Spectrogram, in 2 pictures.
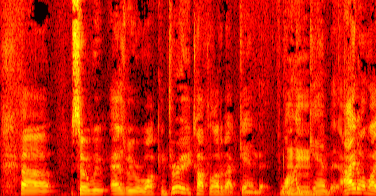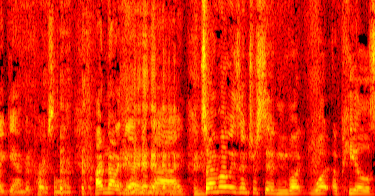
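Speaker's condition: No condition

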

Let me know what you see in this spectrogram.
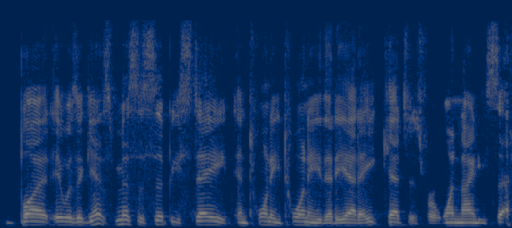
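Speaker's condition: No condition

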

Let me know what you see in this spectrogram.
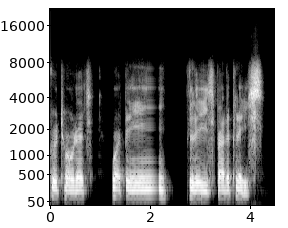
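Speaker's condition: Cerebral palsy; speech impairment

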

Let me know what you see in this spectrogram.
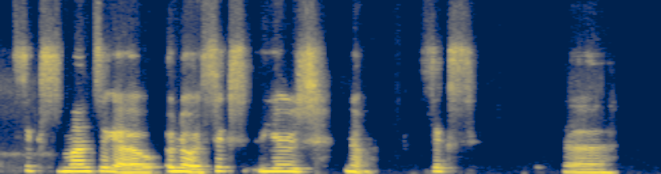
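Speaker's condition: Aphasia after stroke; two strokes one month apart, artery dissection blocking blood flow, symptoms came on slowly, ten and a half years ago; about ten and a half years post stroke, three years of speech, occupational, physical therapy; writing slow

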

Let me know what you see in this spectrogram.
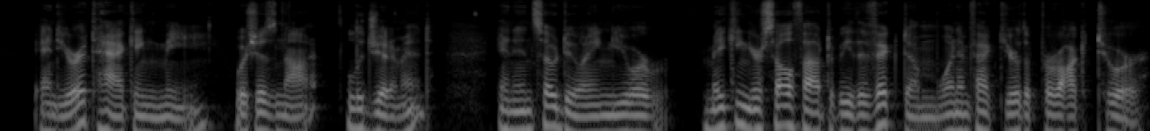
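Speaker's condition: No condition

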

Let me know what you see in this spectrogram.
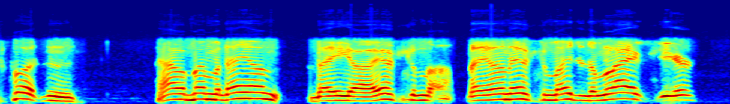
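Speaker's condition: Cerebral palsy; present from birth, also said to have had it since age 5, now 63 years old

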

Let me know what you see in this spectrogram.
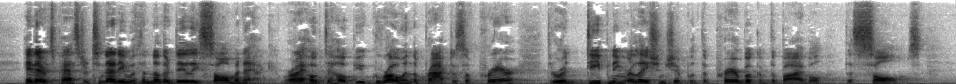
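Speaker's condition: No condition

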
